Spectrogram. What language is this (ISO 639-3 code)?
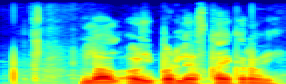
mar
